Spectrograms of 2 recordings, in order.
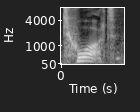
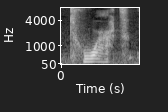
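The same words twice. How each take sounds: First: The vowel is pronounced like an O. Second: The vowel is pronounced like an A. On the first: The speaker calls it wrong. "It's not twat. It's not. Don't pronounce it like an O" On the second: The speaker calls it right. "It's an A. It's twat"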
